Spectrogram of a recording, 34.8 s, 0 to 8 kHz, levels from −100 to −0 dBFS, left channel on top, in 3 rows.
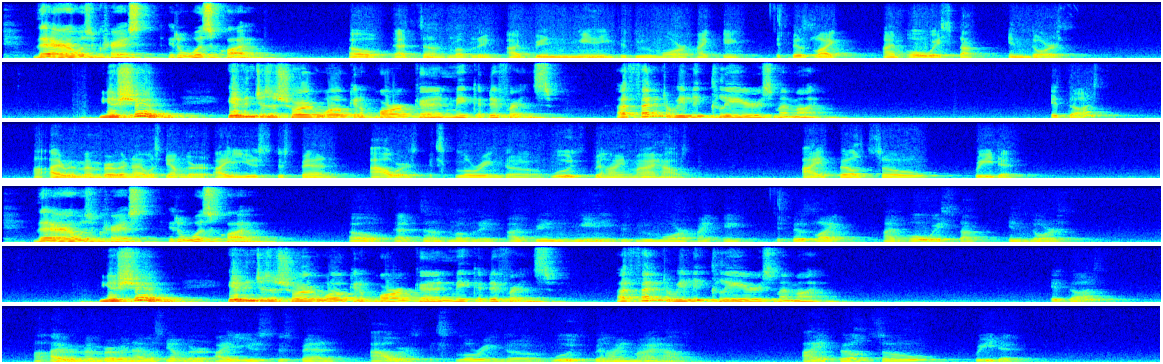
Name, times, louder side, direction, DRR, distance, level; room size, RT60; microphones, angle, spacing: voice 1, 0.3-1.4 1.7-2.5 12.6-13.3 13.8-17.1 17.7-19.9, left 1 dB, 20° left, 4 dB, 0.7 m, -27 dB
voice 2, 3.5-7.4 7.9-8.3 8.8-9.7 10.1-10.6 22.1-22.5 23.5-26.5 26.9-30.0 31.2-32.4 32.9-33.3, left 3 dB, 65° left, 9 dB, 0.5 m, -36 dB
8.3 x 5.5 x 3.6 m, 0.88 s
head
